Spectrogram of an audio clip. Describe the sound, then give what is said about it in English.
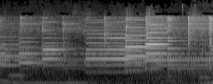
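A phone's electronic ringtone plays as a melodic pattern of bright, repeating tones at moderate loudness, with no talking over it. “Phone's ringing, dude.”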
